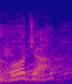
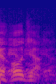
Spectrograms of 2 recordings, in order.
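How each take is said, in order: First: It is said lovingly, like a lover's plea. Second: It is said angrily, like a stern command.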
